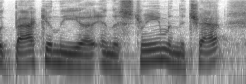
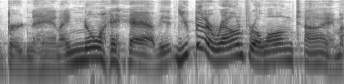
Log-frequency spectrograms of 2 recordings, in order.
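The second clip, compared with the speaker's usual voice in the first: usual speaking voice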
